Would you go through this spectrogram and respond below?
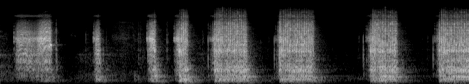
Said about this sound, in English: That's a 7/8 paddle bit through a 4x.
